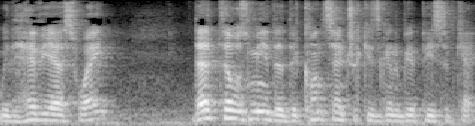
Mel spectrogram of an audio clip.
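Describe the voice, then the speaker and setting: A somewhat breathy voice with ordinary pitch variation. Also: man. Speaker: strength training vlogger. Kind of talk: casual vlog chat. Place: gym. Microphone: phone near.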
